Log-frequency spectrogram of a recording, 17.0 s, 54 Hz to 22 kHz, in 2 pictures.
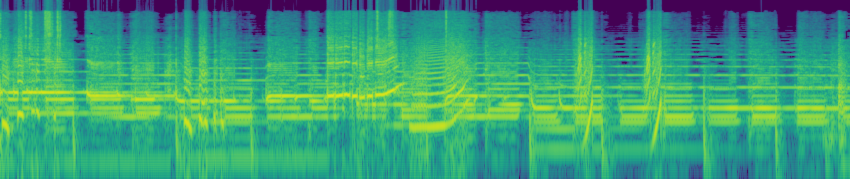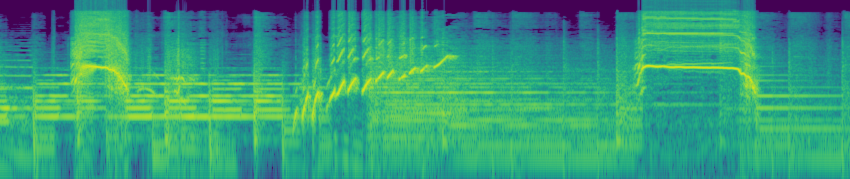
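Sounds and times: bouncy background music: 0.0 - 17.0
cartoon falling whistle: 11.5 - 13.2
high squeal: 11.8 - 13.2.

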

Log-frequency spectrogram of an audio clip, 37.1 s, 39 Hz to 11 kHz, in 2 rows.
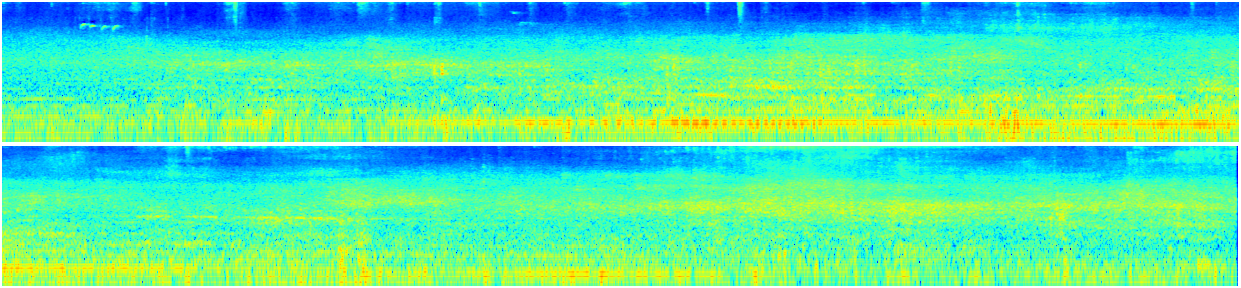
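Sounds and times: highway traffic rumble: 0.0 - 37.0.

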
